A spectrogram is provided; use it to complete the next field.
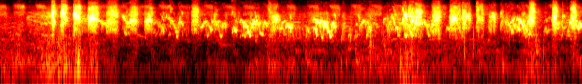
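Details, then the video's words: Budgerigars in a breeding colony give a busy flock chorus of bright, warbling chirps and harsh squawks, with sharp clicks and rustles in bursts. "Budgies parrot chirping sounds budgies birds enjoying in budgies colony"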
